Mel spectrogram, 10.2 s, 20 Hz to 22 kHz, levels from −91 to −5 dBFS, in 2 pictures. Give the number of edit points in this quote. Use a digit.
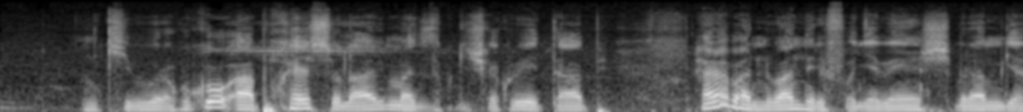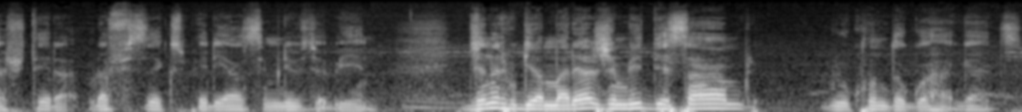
0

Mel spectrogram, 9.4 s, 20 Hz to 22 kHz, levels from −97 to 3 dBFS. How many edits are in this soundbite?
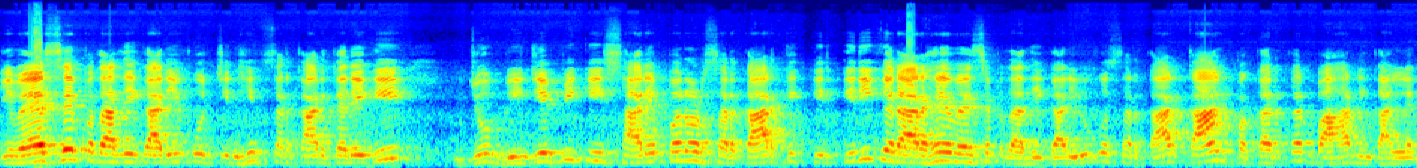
0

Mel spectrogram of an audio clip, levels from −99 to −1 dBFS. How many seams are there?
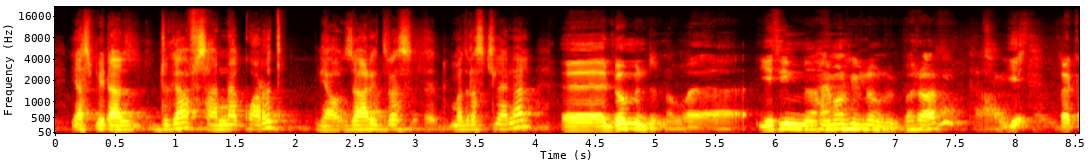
1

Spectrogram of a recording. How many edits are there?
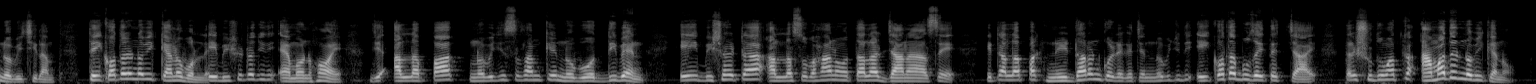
1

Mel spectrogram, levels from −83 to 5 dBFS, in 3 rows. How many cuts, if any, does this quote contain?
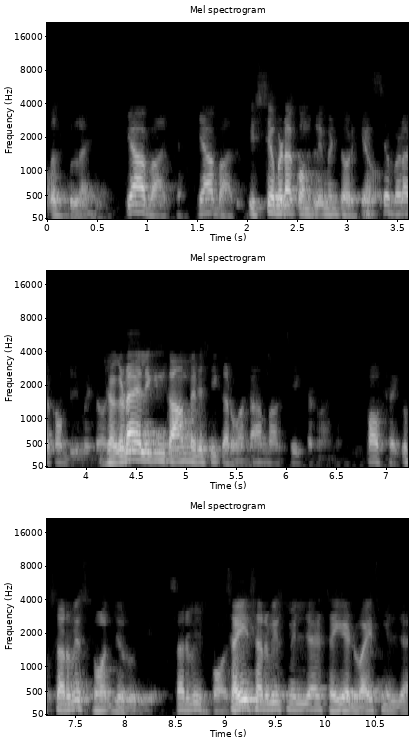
0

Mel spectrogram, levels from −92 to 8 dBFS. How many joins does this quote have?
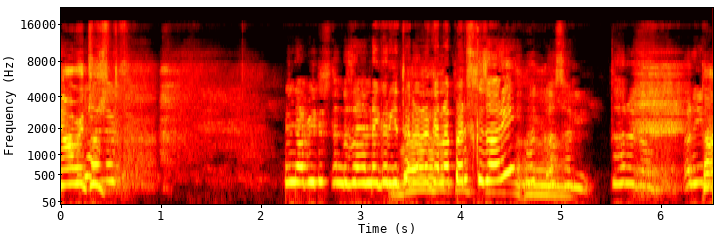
0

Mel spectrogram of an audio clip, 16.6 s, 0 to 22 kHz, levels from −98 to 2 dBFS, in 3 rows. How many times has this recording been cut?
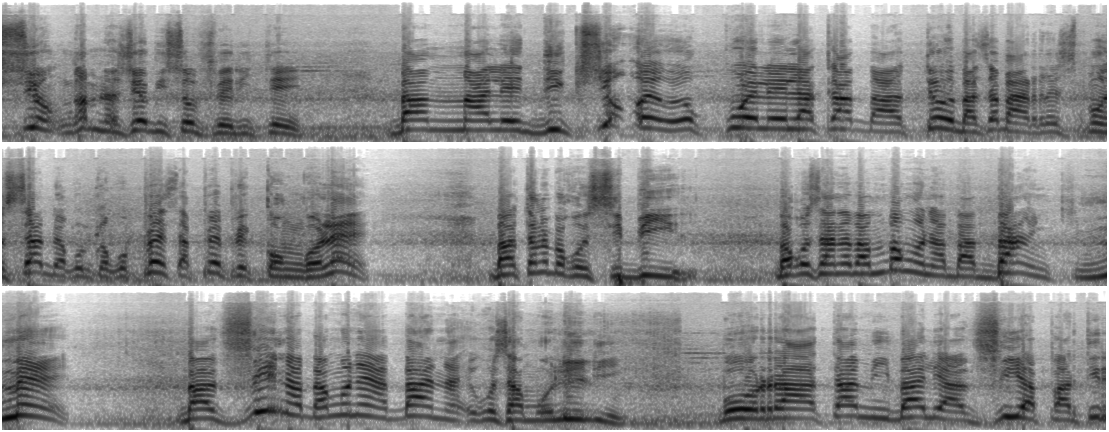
1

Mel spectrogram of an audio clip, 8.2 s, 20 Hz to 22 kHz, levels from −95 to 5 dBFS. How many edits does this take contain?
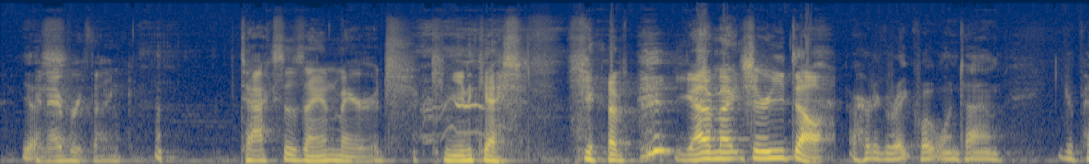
1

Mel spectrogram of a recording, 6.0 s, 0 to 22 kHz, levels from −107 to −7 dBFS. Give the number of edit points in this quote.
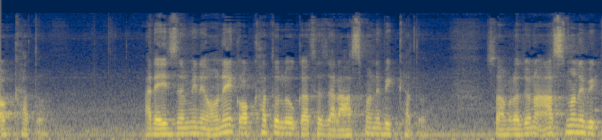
0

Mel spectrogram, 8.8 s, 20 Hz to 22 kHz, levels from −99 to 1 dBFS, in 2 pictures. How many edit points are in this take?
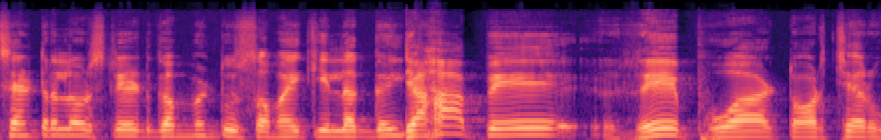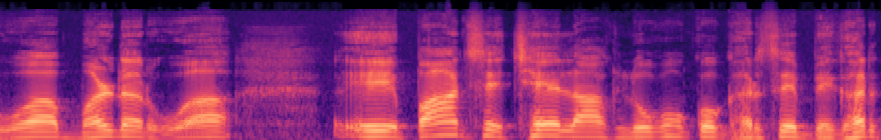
1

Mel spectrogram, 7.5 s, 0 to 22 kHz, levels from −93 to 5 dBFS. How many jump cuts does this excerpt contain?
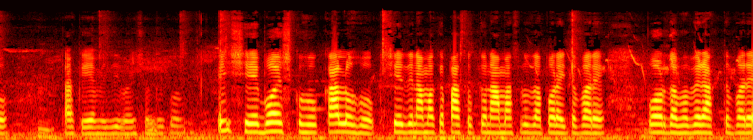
1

